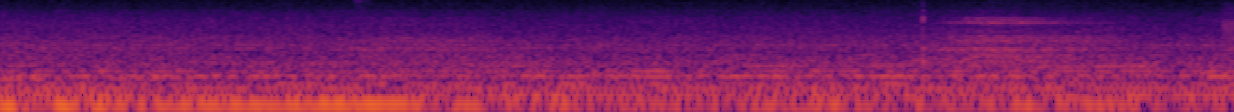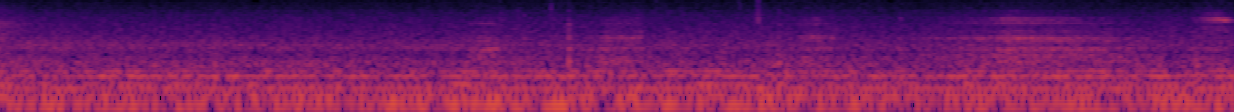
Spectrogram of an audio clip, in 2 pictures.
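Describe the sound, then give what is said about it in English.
Several short, quiet sniffs of whiskey in a glass, spaced out over a steady low background hiss with no talking. “Sorry, I'm just kind of, I know sniffing things doesn't really go well on this medium, but originally I said banana.”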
